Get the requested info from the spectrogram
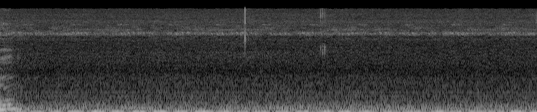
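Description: Steady low rumble with a soft hiss of background noise, with two faint ticks around the middle.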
